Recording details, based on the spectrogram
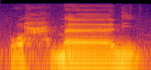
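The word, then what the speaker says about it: رَحْمَٰنِ: Harusnya ar-rahmani ini dibaca berapa harokat? 2 harokat. 2 harokat saja, sekali lagi. Tapi terkadang orang sering membacanya lebih dari 2 harokat. Saking keenakan membaca seperti ini. Bismillahirrahmanirrahim. Betul atau salah? Harusnya cukup Bismillahirrahmanirrahim. Rahmani. 2 harokat saja. Bukan Rahmanirrahim. Itu lebih. Bisa 3 atau 4 bahkan.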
